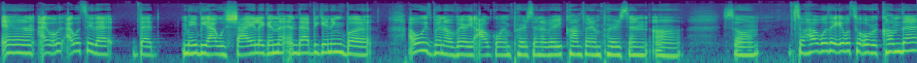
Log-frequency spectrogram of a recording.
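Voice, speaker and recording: A woman with a Spanish accent, fairly high-pitched, fairly even in intonation, at a fairly quick pace. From Colombia, Medellin, moved to New York at ten. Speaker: singer. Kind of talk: radio interview. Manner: casual, heavy use of like.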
